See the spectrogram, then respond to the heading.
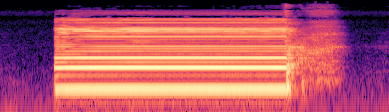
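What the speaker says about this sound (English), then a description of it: "Now we're going to play your first note, the low G." A steady, reedy bagpipe chanter playing a low G note held for over two seconds, close and loud, then cutting off into a brief breathy tail.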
